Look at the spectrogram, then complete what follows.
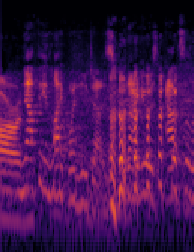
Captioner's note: laughing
